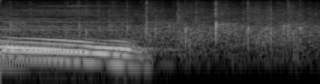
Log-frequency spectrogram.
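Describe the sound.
A voice calls out with a long falling pitch, then gives way to a brief burst of audience applause, a steady patter of many hands clapping at moderate loudness.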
